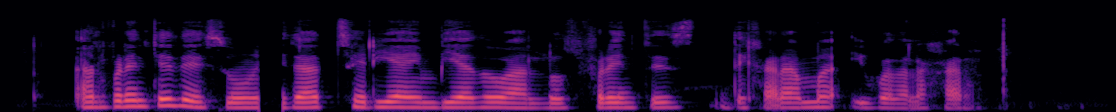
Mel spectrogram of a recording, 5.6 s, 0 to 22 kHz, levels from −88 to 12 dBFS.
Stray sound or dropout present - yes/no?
yes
